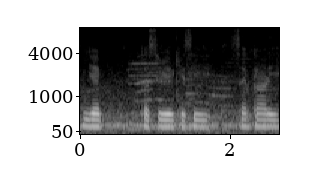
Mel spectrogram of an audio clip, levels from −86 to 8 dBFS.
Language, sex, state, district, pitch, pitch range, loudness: Hindi, male, Bihar, Samastipur, 150 Hz, 145-165 Hz, -29 LUFS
